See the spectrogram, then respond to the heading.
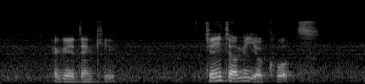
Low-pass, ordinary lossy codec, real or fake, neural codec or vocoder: none; none; real; none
